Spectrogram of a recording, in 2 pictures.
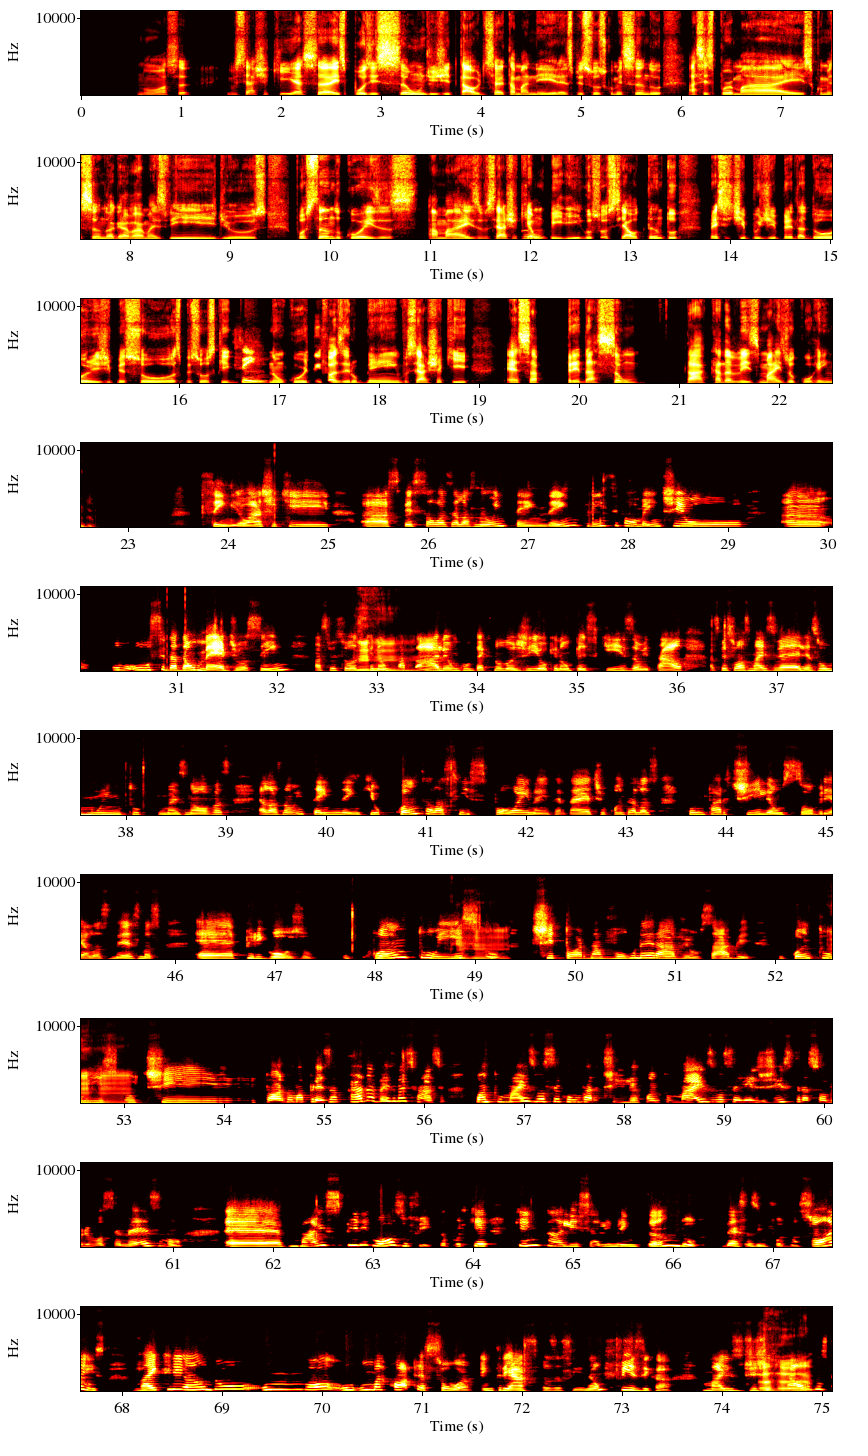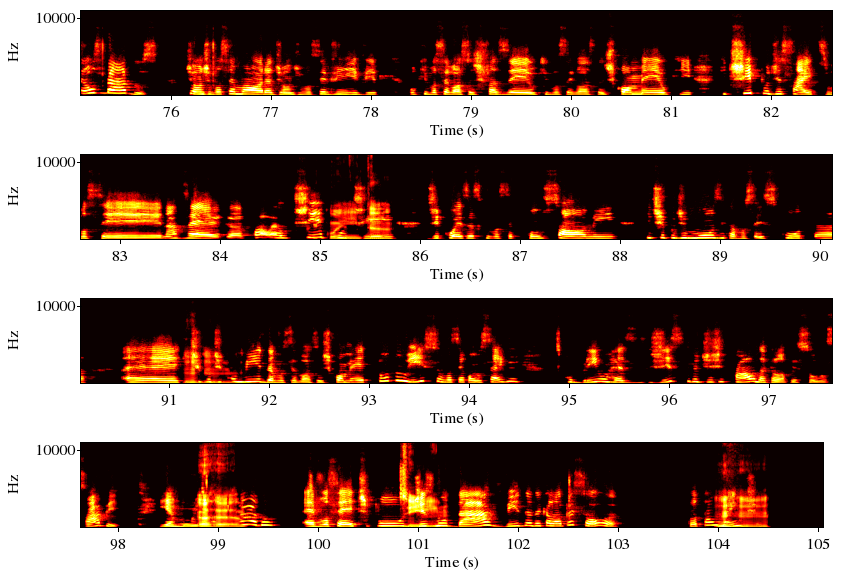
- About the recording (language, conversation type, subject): Portuguese, podcast, como criar vínculos reais em tempos digitais
- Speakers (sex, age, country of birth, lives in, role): female, 30-34, Brazil, Portugal, guest; male, 18-19, United States, United States, host
- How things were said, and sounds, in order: tapping; "registro" said as "resistro"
